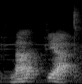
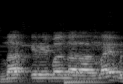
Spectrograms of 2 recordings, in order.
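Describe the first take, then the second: First: The phrase is squeezed into a short form. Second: Every syllable of the long form is said.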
